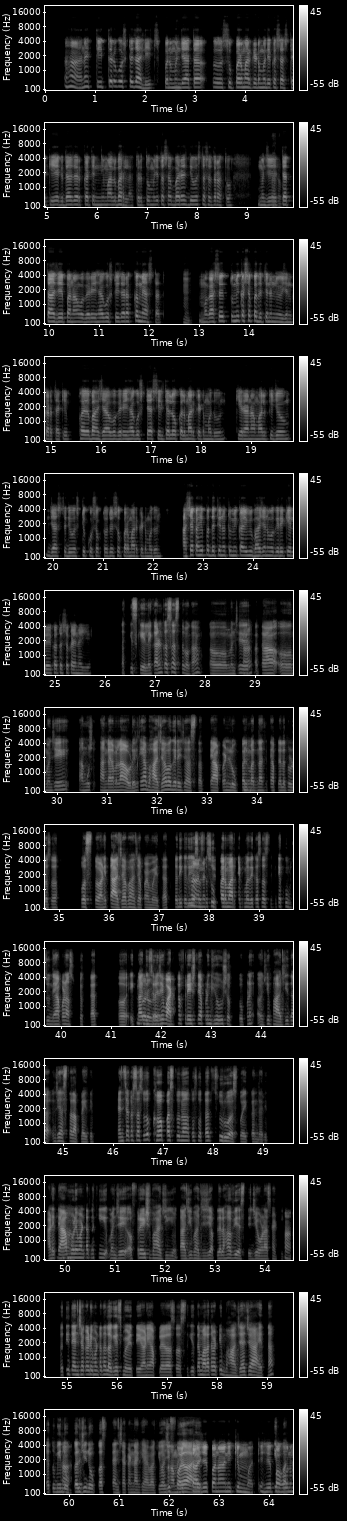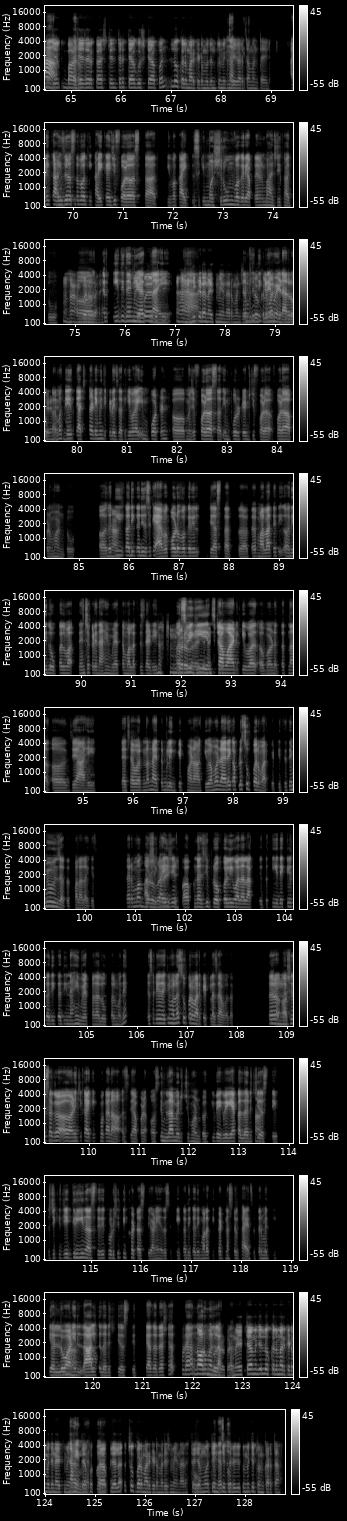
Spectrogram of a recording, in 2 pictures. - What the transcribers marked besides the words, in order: in English: "सुपरमार्केटमध्ये"; tapping; in English: "सुपरमार्केटमधून"; horn; in English: "सुपरमार्केटमध्ये"; in English: "फ्रेश"; laughing while speaking: "हां, बरोबर आहे"; in English: "इम्पोर्टेड"; "आवाकाडो" said as "आवाकडो"; unintelligible speech; laughing while speaking: "बरोबर आहे की"; in English: "सुपरमार्केट"; in English: "सुपरमार्केटला"; in English: "ग्रीन"; in English: "नॉर्मल"; in English: "सुपरमार्केटमध्येच"
- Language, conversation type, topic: Marathi, podcast, लोकल बाजार आणि सुपरमार्केट यांपैकी खरेदीसाठी तुम्ही काय निवडता?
